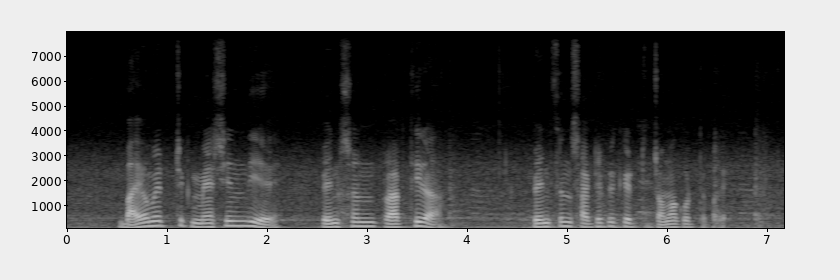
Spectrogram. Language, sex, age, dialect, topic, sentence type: Bengali, male, 18-24, Standard Colloquial, banking, statement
